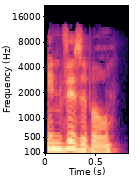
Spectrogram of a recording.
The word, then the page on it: invisible: British English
